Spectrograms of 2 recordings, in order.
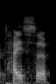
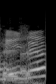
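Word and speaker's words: Taissa Farmiga: And it also had Thaisa Farmiga, who was in I think it's Tasia. Tasia. Tasia? I'm Thank pretty sure you. that's how you pronounce it.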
